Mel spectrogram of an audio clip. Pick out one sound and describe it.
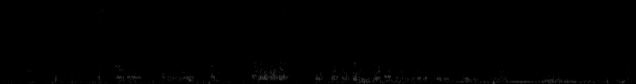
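Water sprays from a hose, splashing onto plastic tubs.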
